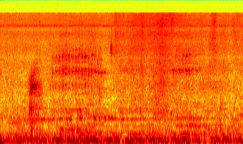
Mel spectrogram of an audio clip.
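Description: Domestic cat purring steadily as it is petted under the chin, a faint low rumble.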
